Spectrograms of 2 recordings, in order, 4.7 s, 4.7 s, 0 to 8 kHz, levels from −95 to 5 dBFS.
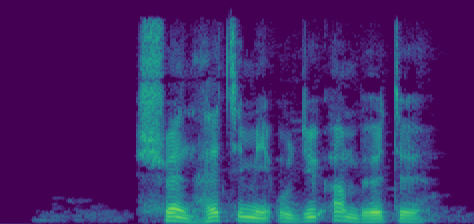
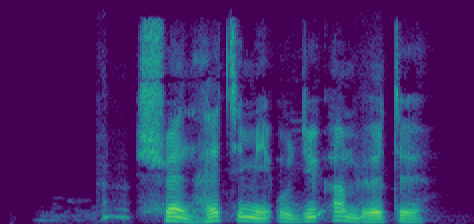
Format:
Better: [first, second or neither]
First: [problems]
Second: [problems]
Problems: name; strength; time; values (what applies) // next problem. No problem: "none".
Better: first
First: none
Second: noise reduction (neural mask model RNNoise)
